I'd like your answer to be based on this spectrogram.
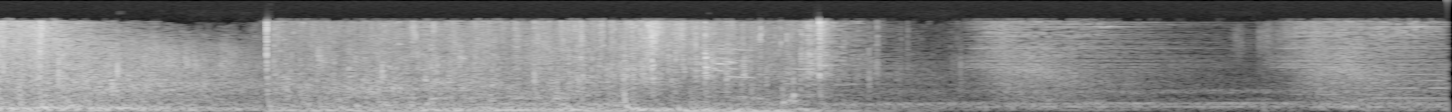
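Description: Fiery Confringo blasting spell from Hogwarts Legacy detonates in a run of loud, close, crackling bursts with shattering debris, then fades to a quieter rumble with a couple of softer whooshing swells.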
